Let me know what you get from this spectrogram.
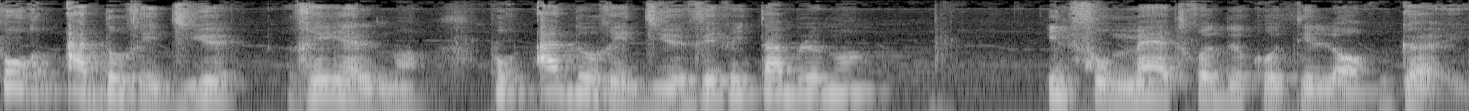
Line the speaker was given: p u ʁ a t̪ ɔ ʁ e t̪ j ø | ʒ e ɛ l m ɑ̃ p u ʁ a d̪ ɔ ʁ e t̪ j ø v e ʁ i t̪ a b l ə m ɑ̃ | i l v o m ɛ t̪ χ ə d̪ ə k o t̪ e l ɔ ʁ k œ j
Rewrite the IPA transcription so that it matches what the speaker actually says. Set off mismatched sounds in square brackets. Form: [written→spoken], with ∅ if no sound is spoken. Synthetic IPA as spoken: p u ʁ a [t̪→d̪] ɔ ʁ e [t̪→d̪] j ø | [ʒ→ʁ] e ɛ l m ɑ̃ p u ʁ a d̪ ɔ ʁ e [t̪→d̪] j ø v e ʁ i t̪ a b l ə m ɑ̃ | i l [v→f] o m ɛ t̪ χ ə d̪ ə k o t̪ e l ɔ ʁ [k→ɡ] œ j

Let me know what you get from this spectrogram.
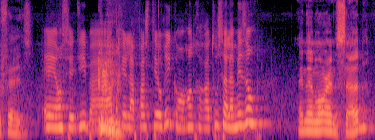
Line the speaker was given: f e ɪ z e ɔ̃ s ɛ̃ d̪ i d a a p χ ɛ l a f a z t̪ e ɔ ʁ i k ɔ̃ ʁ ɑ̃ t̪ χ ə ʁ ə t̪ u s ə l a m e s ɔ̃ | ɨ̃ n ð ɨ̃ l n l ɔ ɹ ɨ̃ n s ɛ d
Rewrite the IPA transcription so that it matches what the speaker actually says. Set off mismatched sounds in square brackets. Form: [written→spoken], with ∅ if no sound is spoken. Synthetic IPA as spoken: f e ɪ z e ɔ̃ s [ɛ̃→ɛ] d̪ i [d→b] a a p χ ɛ l a f a z t̪ e ɔ ʁ i k ɔ̃ ʁ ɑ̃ t̪ χ ə ʁ [ə→a] t̪ u s [ə→a] l a m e [s→z] ɔ̃ | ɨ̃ n ð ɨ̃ [l→∅] n l ɔ ɹ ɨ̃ n s ɛ d

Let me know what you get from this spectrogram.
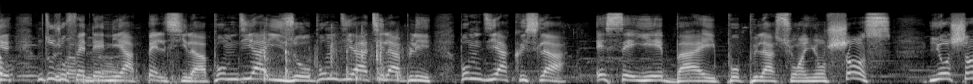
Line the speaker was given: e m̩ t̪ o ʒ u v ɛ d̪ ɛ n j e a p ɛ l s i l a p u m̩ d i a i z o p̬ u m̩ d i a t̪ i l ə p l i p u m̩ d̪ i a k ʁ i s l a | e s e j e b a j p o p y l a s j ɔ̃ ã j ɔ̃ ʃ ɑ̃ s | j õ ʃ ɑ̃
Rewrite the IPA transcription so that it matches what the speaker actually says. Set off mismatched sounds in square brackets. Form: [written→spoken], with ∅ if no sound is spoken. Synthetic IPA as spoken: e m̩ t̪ [o→u] ʒ u [v→f] ɛ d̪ ɛ n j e a p ɛ l s i l a p u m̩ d i a i z o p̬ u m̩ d i a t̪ i l [ə→a] p l i p u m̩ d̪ i a k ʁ i s l a | e s e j e b a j p o p y l a s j ɔ̃ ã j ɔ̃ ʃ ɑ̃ s | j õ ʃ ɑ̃

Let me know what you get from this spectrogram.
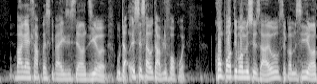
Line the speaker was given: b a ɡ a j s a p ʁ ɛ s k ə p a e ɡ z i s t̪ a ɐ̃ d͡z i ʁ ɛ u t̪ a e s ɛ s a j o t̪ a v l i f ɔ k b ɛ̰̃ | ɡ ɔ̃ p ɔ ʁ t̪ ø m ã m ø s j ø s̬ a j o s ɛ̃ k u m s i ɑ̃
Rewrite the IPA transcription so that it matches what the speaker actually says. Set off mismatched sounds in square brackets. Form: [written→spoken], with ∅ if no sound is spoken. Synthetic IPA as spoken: b a ɡ a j s a p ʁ ɛ s k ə p a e ɡ z i s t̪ [a→e] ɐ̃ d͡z i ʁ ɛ u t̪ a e s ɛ s a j o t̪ a v l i f ɔ k [b→w] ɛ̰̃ | [ɡ→k] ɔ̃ p ɔ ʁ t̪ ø m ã m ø s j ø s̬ a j o s [ɛ̃→ɛ] k [u→ɔ] m s i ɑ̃

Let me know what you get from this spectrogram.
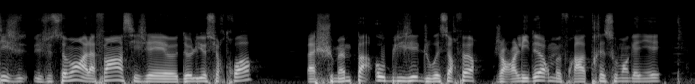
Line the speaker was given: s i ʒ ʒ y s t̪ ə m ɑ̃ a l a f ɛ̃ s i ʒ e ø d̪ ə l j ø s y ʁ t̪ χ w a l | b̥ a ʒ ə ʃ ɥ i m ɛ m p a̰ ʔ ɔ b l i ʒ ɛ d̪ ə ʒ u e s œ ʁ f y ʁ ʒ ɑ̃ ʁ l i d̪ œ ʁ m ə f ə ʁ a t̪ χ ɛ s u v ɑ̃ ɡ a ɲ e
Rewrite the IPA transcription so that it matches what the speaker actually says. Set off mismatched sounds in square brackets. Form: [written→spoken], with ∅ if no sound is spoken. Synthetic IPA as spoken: s i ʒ ʒ y s t̪ ə m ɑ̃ a l a f ɛ̃ s i ʒ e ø d̪ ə l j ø s y ʁ t̪ χ w a [l→∅] | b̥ a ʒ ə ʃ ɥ i m ɛ m p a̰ ʔ ɔ b l i ʒ [ɛ→e] d̪ ə ʒ u e s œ ʁ f [y→œ] ʁ ʒ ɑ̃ ʁ l i d̪ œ ʁ m ə f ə ʁ a t̪ χ ɛ s u v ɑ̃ ɡ a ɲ e

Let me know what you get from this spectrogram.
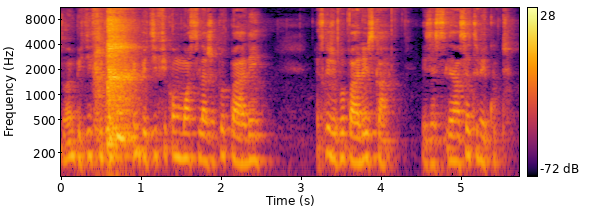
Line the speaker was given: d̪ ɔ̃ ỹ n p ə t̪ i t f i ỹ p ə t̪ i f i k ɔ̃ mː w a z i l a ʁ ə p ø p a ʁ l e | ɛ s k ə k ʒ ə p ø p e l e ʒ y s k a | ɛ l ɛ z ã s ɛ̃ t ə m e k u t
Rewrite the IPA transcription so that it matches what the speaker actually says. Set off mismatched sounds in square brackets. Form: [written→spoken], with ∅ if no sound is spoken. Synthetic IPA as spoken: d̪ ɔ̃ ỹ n p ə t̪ i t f i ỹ p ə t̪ i f i k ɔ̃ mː w a [z→s] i l a [ʁ→ʒ] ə p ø p a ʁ l e | ɛ s k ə [k→∅] ʒ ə p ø p [e→a] l e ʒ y s k a | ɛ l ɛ z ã s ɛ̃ t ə m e k u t

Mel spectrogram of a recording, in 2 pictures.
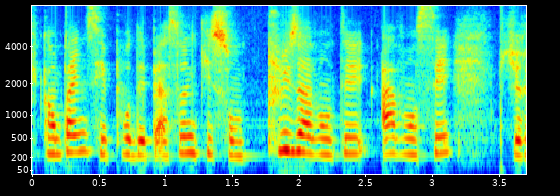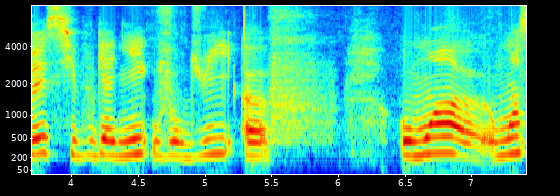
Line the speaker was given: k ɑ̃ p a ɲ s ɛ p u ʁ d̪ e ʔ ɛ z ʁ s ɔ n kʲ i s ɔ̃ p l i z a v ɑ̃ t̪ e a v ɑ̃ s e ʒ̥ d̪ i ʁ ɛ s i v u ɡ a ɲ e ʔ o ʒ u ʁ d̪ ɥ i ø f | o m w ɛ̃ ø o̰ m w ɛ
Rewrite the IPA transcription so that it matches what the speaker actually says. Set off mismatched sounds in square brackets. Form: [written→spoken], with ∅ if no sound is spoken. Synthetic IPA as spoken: k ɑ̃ p a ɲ s ɛ p u ʁ d̪ e [ʔ→p] ɛ [z→∅] ʁ s ɔ n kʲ i s ɔ̃ p l [i→y] z a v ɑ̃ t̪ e a v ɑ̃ s e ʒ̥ d̪ i ʁ ɛ s i v u ɡ a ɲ e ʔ o ʒ u ʁ d̪ ɥ i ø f | o m w ɛ̃ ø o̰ m w [ɛ→ɛ̃]

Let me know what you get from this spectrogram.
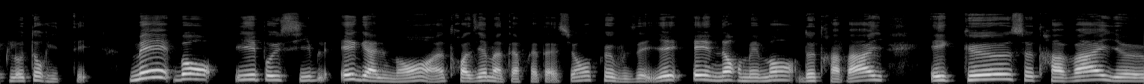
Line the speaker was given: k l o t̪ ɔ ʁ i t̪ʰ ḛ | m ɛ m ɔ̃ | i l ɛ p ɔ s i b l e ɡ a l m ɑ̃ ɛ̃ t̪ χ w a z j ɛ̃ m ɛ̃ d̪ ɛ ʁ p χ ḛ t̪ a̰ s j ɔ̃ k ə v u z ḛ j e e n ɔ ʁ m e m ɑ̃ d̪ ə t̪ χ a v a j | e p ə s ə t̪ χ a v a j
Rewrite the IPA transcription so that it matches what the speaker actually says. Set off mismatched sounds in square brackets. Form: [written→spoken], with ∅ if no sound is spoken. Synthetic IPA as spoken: k l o t̪ ɔ ʁ i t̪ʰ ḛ | m ɛ [m→b] ɔ̃ | i l ɛ p ɔ s i b l e ɡ a l m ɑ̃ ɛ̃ t̪ χ w a z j [ɛ̃→ɛ] m ɛ̃ [d̪→t̪] ɛ ʁ p χ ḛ t̪ a̰ s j ɔ̃ k ə v u z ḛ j e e n ɔ ʁ m e m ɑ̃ d̪ ə t̪ χ a v a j | e [p→k] ə s ə t̪ χ a v a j

